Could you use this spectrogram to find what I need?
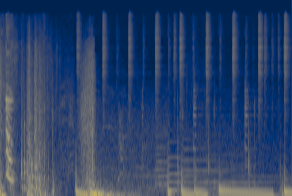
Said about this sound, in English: Chest bump me. You don't want to do this, man. No, I really do. It hurts you every time. No, I know, but I'm fired up. The adrenaline is going to carry me through. Here we go.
